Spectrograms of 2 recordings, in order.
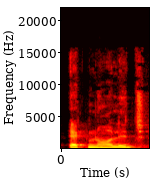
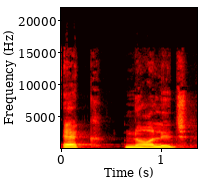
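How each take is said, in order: First: Said in the usual way. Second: "acknowledge" slowly split after the first syllable; slow, divided teaching take of "acknowledge"; broken into parts. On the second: Shown as a demonstration. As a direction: sound out "acknowledge" with a gap inside it. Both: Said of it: "तो पूरी meaning बनी".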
